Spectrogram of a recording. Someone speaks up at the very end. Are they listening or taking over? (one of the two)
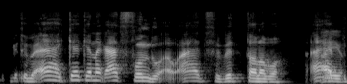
listening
